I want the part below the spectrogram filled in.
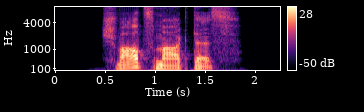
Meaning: genitive singular of Schwarzmarkt
- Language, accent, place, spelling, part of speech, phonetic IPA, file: German, Germany, Berlin, Schwarzmarktes, noun, [ˈʃvaʁt͡sˌmaʁktəs], De-Schwarzmarktes.ogg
